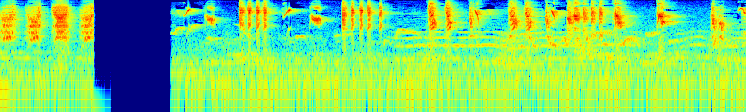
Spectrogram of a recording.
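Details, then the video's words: Long-tailed shrike full song meant as master material for shrikes: dense, varied high chirps and rasping notes, a brief silence near the start, then busy overlapping phrases with some lower whistled slurs. "Burung Cendet Gacor full isian suara paling jernih cocok buat masteran cendet agar cepat bunyi gacor"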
